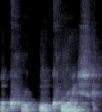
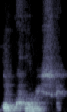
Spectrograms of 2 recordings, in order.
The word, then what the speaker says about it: Auchroisk: And it's more Auchroisk than Auchroisk. It's less of the cr and more of a th sound. So it's more Auchroisk even.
